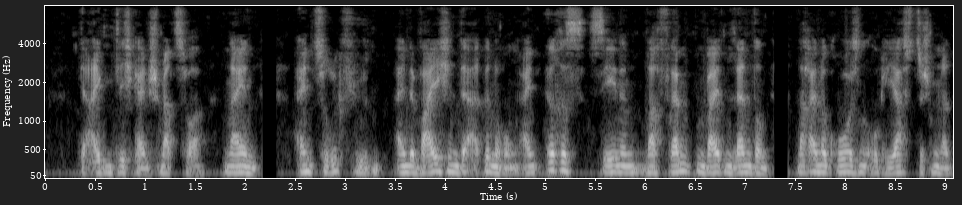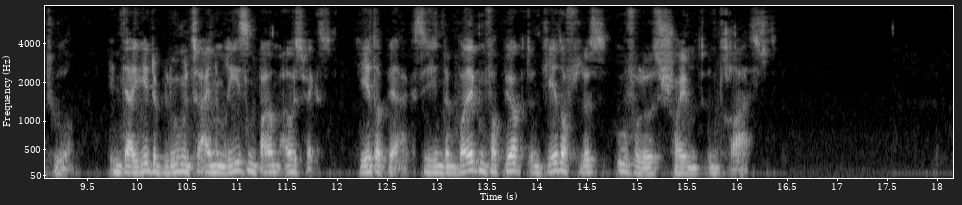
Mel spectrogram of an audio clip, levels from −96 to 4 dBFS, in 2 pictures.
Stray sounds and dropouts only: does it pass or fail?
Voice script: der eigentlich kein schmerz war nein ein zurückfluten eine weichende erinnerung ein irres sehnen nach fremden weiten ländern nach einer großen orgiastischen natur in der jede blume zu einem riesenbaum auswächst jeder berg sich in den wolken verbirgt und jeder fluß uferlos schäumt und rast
pass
